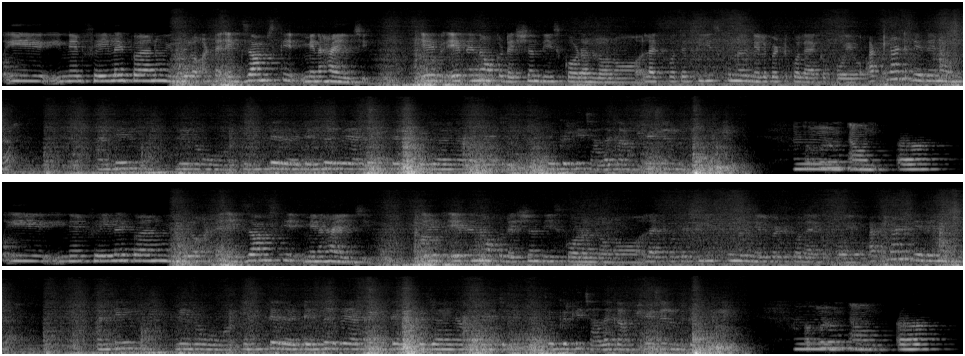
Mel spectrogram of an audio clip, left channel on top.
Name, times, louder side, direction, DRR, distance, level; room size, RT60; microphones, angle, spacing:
voice 1, 0.0-9.7 17.5-18.4, left 2 dB, 35° left, 4 dB, 0.3 m, -32 dB
sound 1, 1.7-17.1, equal, 20° right, 1.0 m, -32 dB
voice 2, 10.5-11.1 11.3-17.0 17.2-18.2 18.5-18.8, right 2 dB, 50° right, -1 dB, 0.8 m, -33 dB
3.5 x 2.5 x 2.3 m, 0.65 s
head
